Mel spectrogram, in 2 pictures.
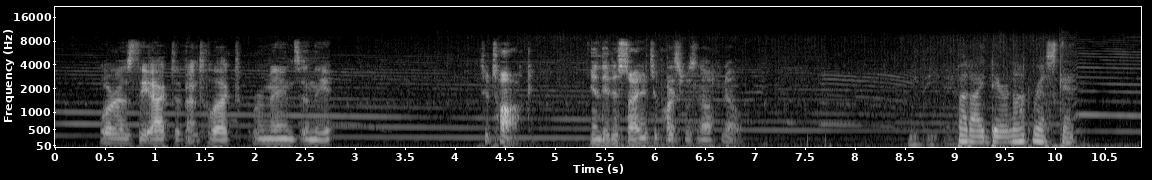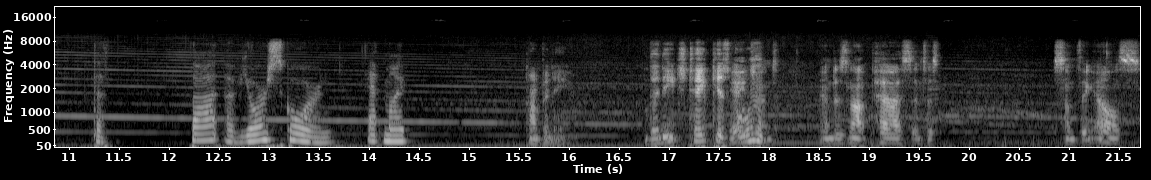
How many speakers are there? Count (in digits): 5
